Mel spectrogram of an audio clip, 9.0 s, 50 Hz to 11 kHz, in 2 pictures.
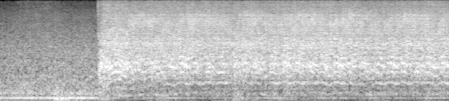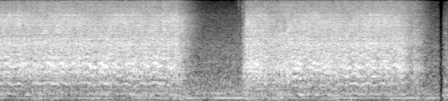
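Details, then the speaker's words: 1957 Chevy 210 with Edelbrock carburetor fed from a gas can: two long cranking bursts and it never catches. The accelerator pump squirts no gas on throttle, so no fuel reaches the engine; no-start. "okay here's the deal I tried to start it and it wouldn't run apparently the accelerator pump on the carburetor is not working so it's not getting any gas because when I flipped the throttle it's not supporting any gas into it"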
